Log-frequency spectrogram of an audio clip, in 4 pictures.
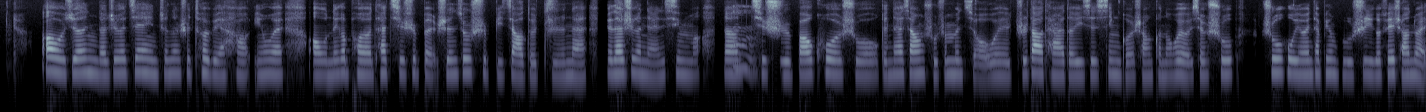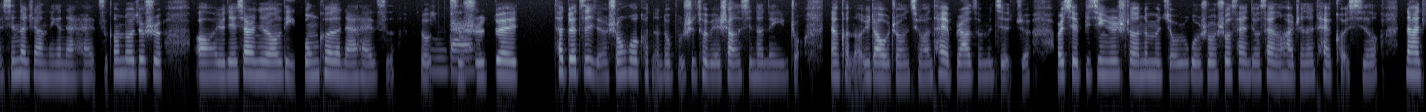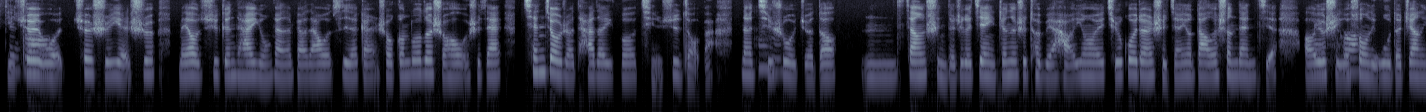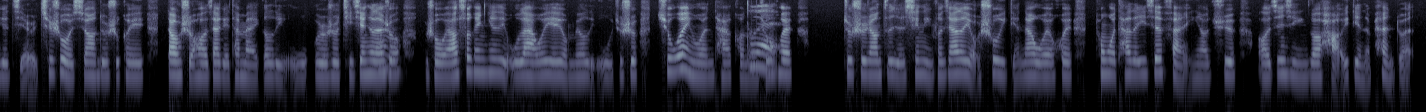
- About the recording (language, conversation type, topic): Chinese, advice, 我该如何应对一段总是单方面付出的朋友关系？
- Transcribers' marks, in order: static; other background noise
